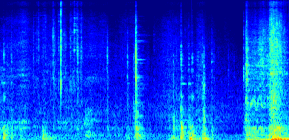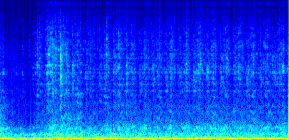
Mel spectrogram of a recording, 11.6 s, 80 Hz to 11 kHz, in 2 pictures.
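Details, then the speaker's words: 1967 Chevy Impala small-block V8: quiet handling noises, brief crank, engine catches immediately and settles into a steady, deep, even idle; normal quick start. "It just fired right up. That's pretty nice. It's the first time we've had loyalty like that from an engine."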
